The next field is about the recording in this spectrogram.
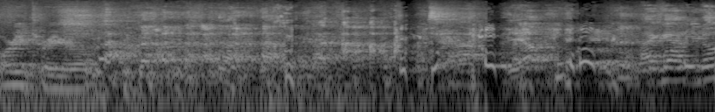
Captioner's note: all laughing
